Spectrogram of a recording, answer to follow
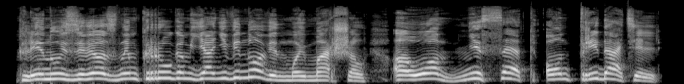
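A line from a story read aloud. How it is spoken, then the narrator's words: Shouting. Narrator (Russian): он крикнул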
